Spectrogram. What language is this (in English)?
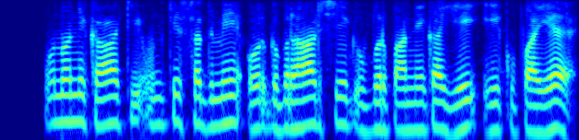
Hindi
